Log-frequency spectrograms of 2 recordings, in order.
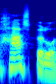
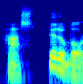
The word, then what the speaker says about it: hospitable: And it's not hospital healthcare, it's hospitable healthcare, as you pronounce it correctly.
